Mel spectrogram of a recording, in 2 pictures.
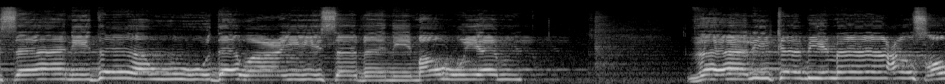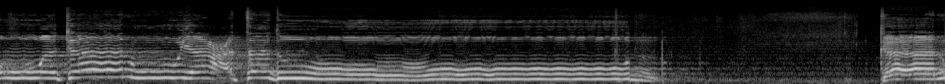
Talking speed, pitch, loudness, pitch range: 35 wpm, 245 Hz, -19 LUFS, 225-285 Hz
